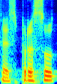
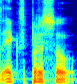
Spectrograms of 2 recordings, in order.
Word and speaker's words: espresso: so I saw this espresso thing and I didn't even know how to pronounce it so back then I thought it was expressive in fact I also thought it what it was expresso B and depending are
